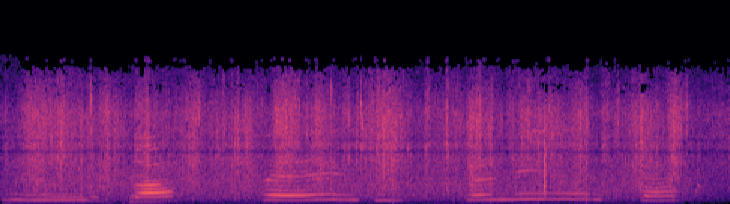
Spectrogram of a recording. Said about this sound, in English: That is video of a two year old girl singing … while riding in her mom's backpack deep in a forest.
